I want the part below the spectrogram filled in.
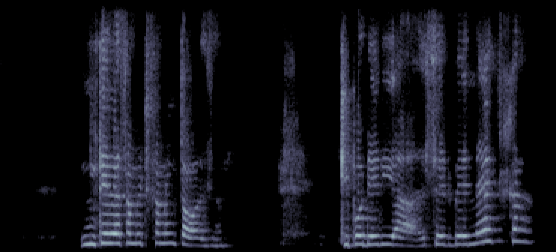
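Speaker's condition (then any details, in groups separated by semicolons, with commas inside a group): Cerebral palsy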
